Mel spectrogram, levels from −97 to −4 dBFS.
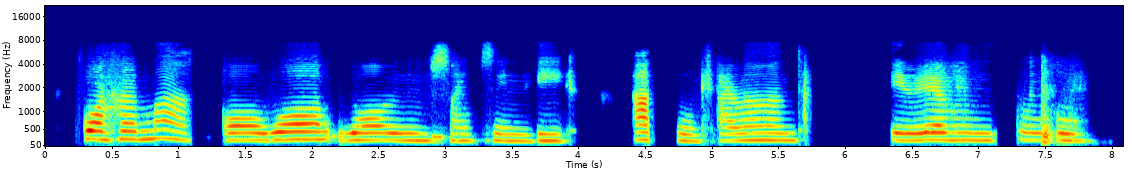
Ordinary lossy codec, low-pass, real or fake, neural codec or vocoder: none; none; fake; codec, 16 kHz, 0.5 kbps, X-Codec, HuBERT features, trained on general audio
